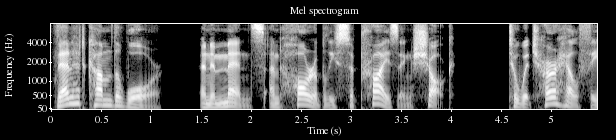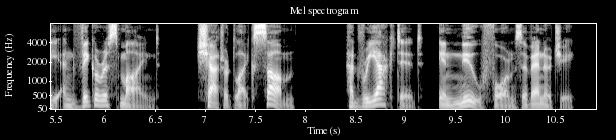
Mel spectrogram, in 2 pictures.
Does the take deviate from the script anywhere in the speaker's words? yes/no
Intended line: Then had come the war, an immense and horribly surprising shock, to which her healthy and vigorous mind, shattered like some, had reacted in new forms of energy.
no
